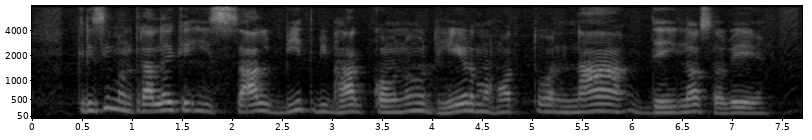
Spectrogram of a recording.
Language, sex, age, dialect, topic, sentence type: Bhojpuri, male, 18-24, Northern, banking, statement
